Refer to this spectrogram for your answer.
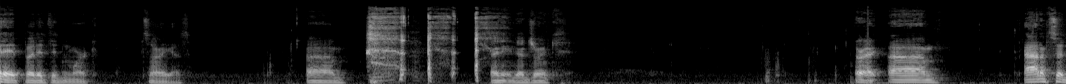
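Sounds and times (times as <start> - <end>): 
speech: 0.0 - 2.0, 3.0 - 4.1, 4.9 - 5.7, 8.5 - 9.5, 10.2 - 10.6
person coughing into microphone: 3.7 - 5.2.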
